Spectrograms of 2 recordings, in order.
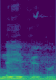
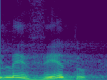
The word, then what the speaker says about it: lêvedo: a palavra levedo levedo o lêvedo de cerveja também pode ser chamado de levedo o Volp atualizou recentemente que levedo também é possível sem acento hieróglifo hieroglifo hieróglifo hieróglifo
